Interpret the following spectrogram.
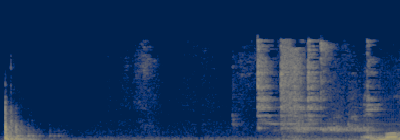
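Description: A sharp knock right at the start, then about a second of quiet, then light clattering and rustling as a person gets up from a chair at a table and handles the furniture.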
